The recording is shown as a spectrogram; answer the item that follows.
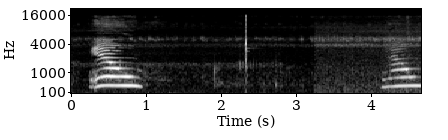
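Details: Wild cat in Jeonju, North Jeolla Province, South Korea, uttering two clear meows about four seconds apart, each rising sharply then levelling off, with a sharp click between them and a constant high insect hum behind.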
